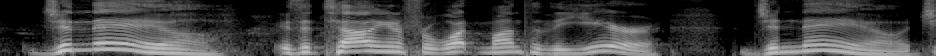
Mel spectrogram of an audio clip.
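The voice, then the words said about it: Put-on Italian accent. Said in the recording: “I'm going to just say it in an Italian accent”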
